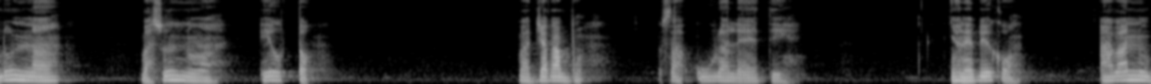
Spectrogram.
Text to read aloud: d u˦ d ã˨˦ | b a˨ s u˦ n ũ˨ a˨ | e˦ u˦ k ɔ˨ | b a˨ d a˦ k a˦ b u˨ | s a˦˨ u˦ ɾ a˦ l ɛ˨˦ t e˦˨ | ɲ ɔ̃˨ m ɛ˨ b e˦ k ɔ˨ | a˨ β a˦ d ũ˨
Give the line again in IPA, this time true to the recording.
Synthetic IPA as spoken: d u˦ n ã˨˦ | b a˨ s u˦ n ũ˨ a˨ | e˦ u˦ t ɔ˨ | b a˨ d͡ʒ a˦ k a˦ b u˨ | s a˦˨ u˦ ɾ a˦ l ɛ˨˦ t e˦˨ | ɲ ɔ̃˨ n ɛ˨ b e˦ k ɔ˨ | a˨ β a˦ n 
